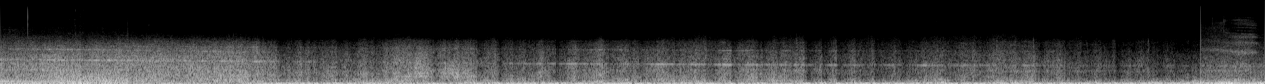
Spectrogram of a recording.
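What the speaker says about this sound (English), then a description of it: "Departing here is American Airlines Flight 31 going to Honolulu. It's an Airbus A321neo," American Airlines Airbus A321neo departing LAX produces a loud, continuous jet roar with a steady tonal whine running through it, close and unbroken for the whole stretch.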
